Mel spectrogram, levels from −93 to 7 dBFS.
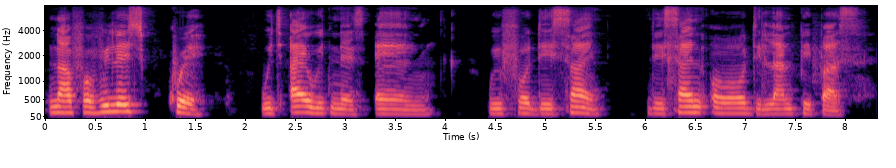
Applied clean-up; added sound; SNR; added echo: none; none; none; none.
